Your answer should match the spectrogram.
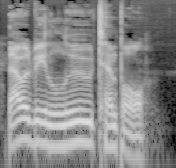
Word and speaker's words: Lew: I like that it's spelled L-E-W. – Also. Oh, of course, yeah. – Lou.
